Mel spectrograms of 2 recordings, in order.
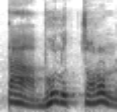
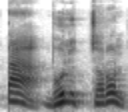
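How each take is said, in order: Both takes have the same delivery.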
